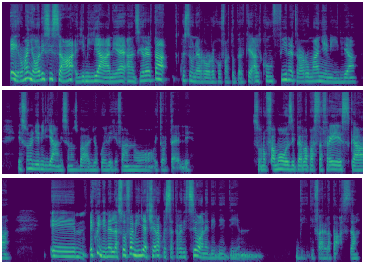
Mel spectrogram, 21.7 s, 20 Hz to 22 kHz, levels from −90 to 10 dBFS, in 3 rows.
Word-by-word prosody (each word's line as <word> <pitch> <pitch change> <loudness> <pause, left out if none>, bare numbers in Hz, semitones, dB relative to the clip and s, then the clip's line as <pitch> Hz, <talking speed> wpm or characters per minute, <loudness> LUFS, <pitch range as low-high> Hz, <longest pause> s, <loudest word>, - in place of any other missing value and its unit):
e 285 -2 +8
i 215 - +1
romagnoli 235 +1 +3
si 260 +1 +3
sa 240 -1 +6
e 165 - -10
gli 175 +3 -9
emiliani 180 -3 +2
eh, 185 0 +5
anzi 180 0 -3
in 195 - -2
realtà 215 +3 +5 0.2
questo 210 -2 -4
è - - -7
un 175 - -8
errore 160 -1 -5
che 165 - -15
ho - - -10
fatto, 150 -2 -13
perché 150 +2 -7
al 185 - -2
confine 215 +5 -5
tra 170 -4 -7
Romagna 180 +1 -2
e - - -5
Emilia, 155 +1 -6 0.4
e 180 - -11
sono 200 +4 -2
gli 190 -2 -5
emiliani, 165 -4 -4
se 150 +1 -5
non 150 0 -13
sbaglio, 150 0 -9
quelli 150 0 -12
che 165 +2 -18
fanno 145 -1 -11
i 150 - -16
tortelli 150 -1 -11 1.2
sono 160 - -6
famosi 170 0 -1
per 160 -1 -3
la 170 - -1
pasta 160 -1 -2
fresca. 165 -3 0 0.8
Ehm, 205 -1 -2
e 255 +2 +2
quindi 245 -4 +2
nella 200 0 +3
sua 255 +4 +4
famiglia 245 -4 +5
c'era 230 +2 +1
questa 190 -5 +4
tradizione 190 -2 +1
di 155 -2 -14
di 155 - -14
di - - -15
mhmm, 230 -4 -15 0.6
di 150 -5 -20
di - - -21
fare - - -6
la - - -11
pasta. 140 0 -7
180 Hz, 170 wpm, -24 LUFS, 155-210 Hz, 1.2 s, e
